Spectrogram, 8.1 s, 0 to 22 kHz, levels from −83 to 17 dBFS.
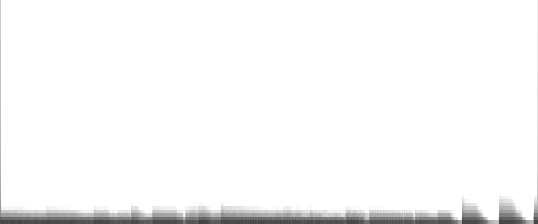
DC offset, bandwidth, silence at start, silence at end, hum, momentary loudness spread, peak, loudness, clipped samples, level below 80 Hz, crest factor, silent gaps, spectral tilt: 0.1%; 1.7 kHz; 0 s; 0 s; none; 4 LU; -2 dBFS; -17 LUFS; under 0.1%; -36 dBFS; 14 dB; none; -14.5 dB/octave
